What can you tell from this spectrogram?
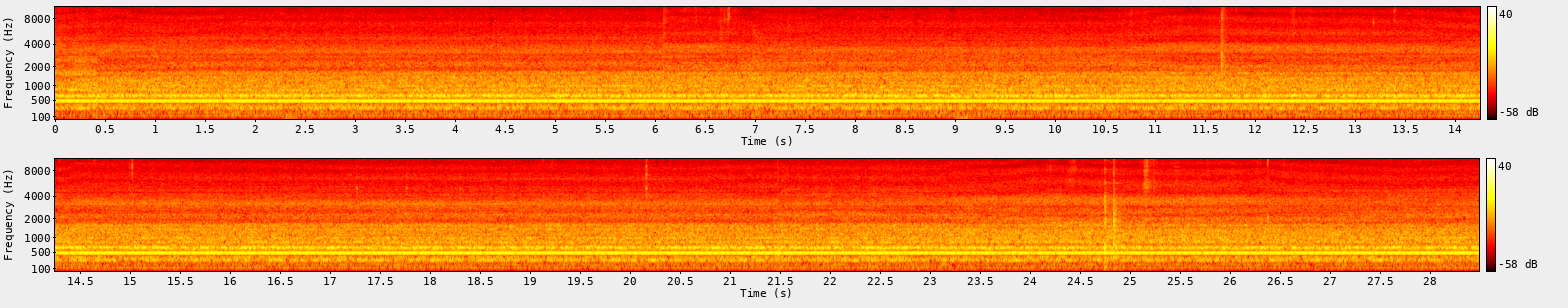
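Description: Electric fan on a soldering bench running steadily: an even hum carrying a steady mid-pitched tone, with a few faint light ticks scattered through it.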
